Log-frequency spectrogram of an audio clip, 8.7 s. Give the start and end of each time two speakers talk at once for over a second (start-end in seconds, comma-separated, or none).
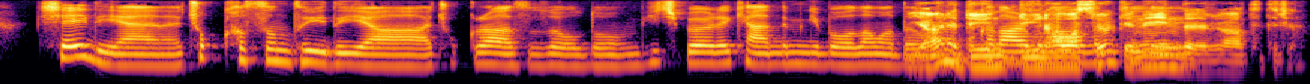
6.0-8.0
